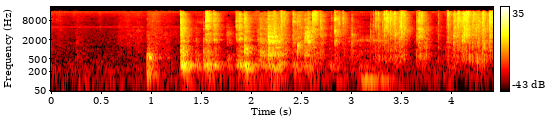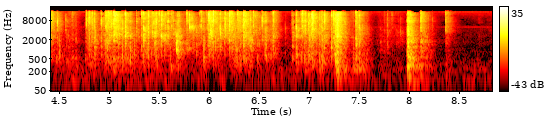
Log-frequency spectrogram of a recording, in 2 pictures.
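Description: A small foil wrapper crinkling and rustling as it is handled and opened by hand, starting about a second in and dying away near the end.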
